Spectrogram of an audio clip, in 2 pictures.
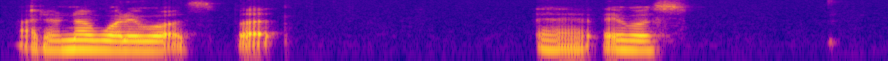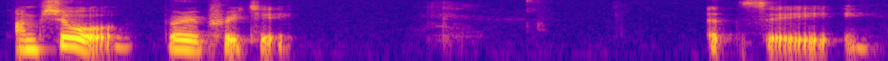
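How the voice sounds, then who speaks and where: A woman hosts a live question-and-answer stream, reading out viewer comments and answering them in an easygoing, chatty way. Her voice is mellow and dark in tone, with a gravelly fry running through it. She talks at an ordinary pitch, as if into a computer mic. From New Zealand. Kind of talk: casual live Q&A chat.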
